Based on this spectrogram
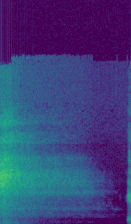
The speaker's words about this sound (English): All right, take a deep breath in.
